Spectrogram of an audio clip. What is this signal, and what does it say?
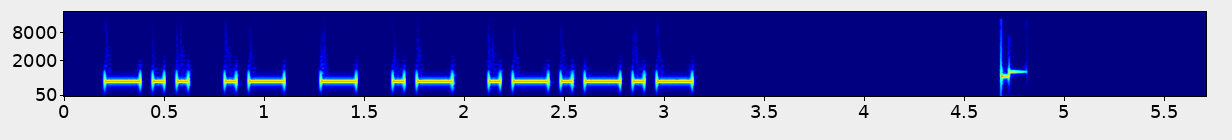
Morse code, heard as a keyed tone, about 20 wpm, 700 Hz. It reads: DATA.
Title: Sentences with 7-Word Phrases - 20wpm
